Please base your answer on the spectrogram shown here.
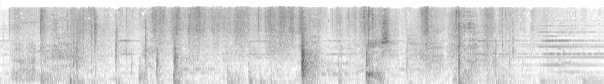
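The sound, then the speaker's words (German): Wooden thunks and knocks as a wardrobe is opened, a string of sharp, uneven hollow impacts with some rattling, spread irregularly over several seconds. “Also mache ich den Schrank auf und lass mich auf die Knie fallen.”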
